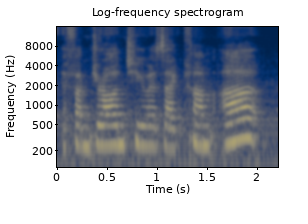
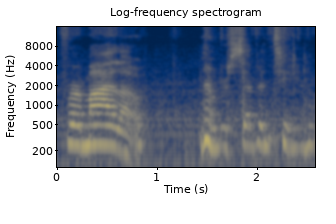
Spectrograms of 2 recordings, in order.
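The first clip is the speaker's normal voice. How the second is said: usual speaking voice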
